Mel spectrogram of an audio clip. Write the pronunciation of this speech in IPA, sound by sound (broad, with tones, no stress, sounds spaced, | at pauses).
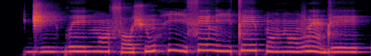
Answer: d͡ʒ iː˨ ɡʷ eː˧ ŋ ɔ̃˧ s ɔ˨ ʃ ũ˨˦ h iː˦˨ s e˦ l iː˧ t eː˦ p ɔ̃˧ ŋ ɔ̃˧ v ɛ̃˦˨ d e˧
